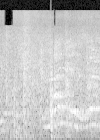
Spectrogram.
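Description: Young children's voices talking and calling out, indistinct.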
